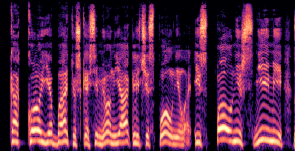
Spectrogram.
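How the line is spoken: Wailing widow. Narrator (Russian): завопила вдова

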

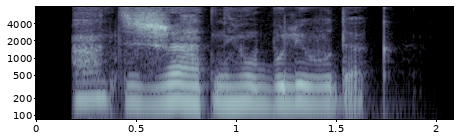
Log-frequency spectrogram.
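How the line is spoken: Grimacing, through clenched teeth. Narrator (Russian): Скривившись, процедила я

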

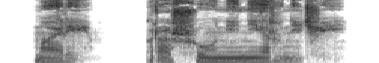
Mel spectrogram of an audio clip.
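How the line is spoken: Gentle soft voice. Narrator (Russian): мягко добавил дракон

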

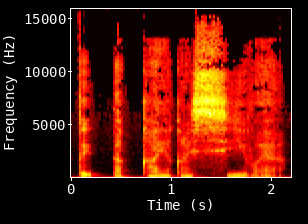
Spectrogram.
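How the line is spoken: Whisper. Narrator (Russian): прошептал Эш

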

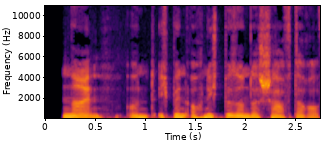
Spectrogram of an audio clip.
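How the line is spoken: Dry remark. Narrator (German): sagte er trocken

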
